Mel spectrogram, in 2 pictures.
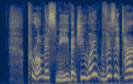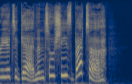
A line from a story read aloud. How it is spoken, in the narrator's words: cried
